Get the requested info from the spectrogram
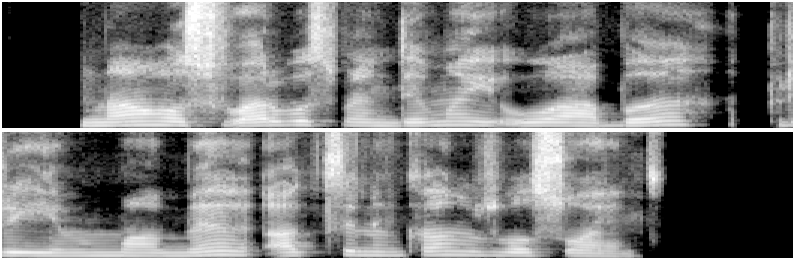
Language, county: Lithuanian, Vilnius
